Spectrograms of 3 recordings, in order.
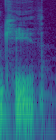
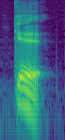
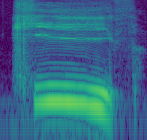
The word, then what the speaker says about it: Keith: are different and so they would call me get all the time because they couldn't pronounce Keith right so they'd call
